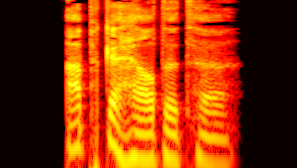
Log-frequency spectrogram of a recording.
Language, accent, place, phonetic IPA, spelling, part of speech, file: German, Germany, Berlin, [ˈapɡəˌhɛʁtətə], abgehärtete, adjective, De-abgehärtete.ogg
- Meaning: inflection of abgehärtet: 1. strong/mixed nominative/accusative feminine singular 2. strong nominative/accusative plural 3. weak nominative all-gender singular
